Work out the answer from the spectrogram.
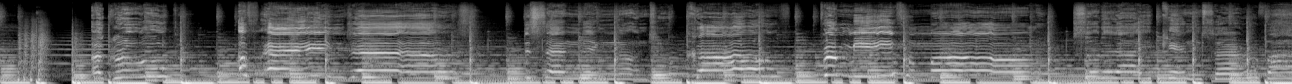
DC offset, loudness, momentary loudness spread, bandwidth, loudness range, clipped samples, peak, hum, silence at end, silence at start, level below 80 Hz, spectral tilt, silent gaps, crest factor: under 0.1%; -12 LUFS; 6 LU; 19 kHz; 3 LU; under 0.1%; 0 dBFS; none; 0 s; 0 s; -14 dBFS; -4.5 dB/octave; none; 10 dB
